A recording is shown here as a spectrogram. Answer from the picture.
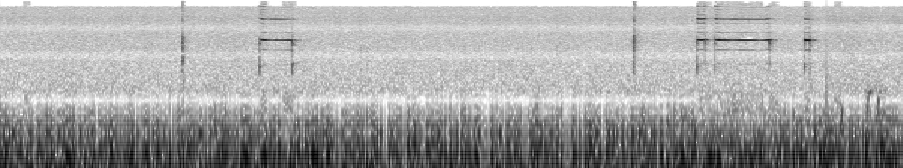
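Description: Short high-pitched electronic beeps from a handheld electrical tester while checking for voltage: one beep about two seconds in and a quick cluster around five seconds, over a steady low rumble.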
